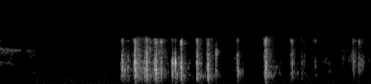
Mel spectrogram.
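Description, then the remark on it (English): A deck of cards being shuffled a few times before cards are drawn, a quick burst of crisp riffling followed by several short flicks and taps as the cards settle, with no voices. “Just going to shuffle a few times.”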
